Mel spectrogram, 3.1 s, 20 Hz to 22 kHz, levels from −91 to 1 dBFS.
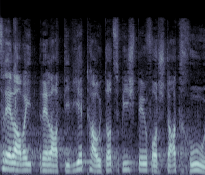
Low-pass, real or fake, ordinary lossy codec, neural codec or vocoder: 14.4 kHz; real; AAC, 48 kbps; none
